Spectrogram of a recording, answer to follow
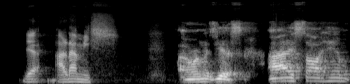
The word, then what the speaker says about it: Aramis: I believe Armis, is that how you pronounce his name? Yeah, Aramis.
